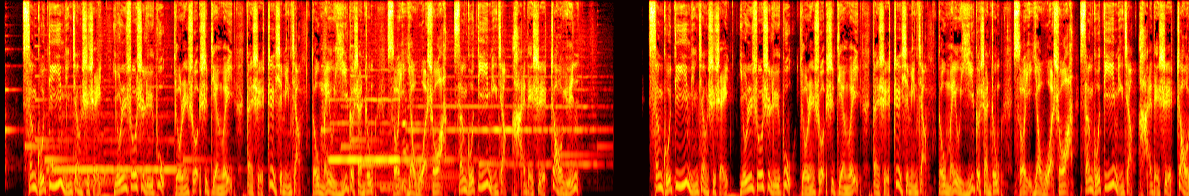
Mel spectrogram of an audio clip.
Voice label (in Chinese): 男-游戏动画, 浑厚大气 自然诉说; 赵云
